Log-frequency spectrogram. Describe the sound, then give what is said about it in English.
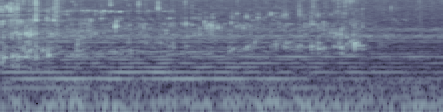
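Whisky is poured into glasses in a sitting room after dinner, a quiet, steady trickle with a faint rising ring as the glass fills. Unhurried, with no voices. “Margaret and Richard retired to the sitting room where he offered her a whisky.”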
